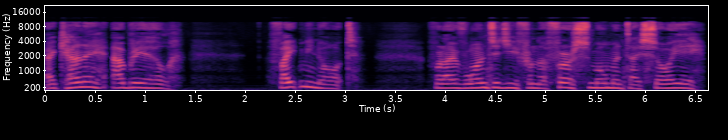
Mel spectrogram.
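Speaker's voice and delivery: ardent lover with a Scottish burr; intimate, earnest Scottish brogue; thick Scottish burr. A narrator's reading. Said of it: "His burr had thickened erotically".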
